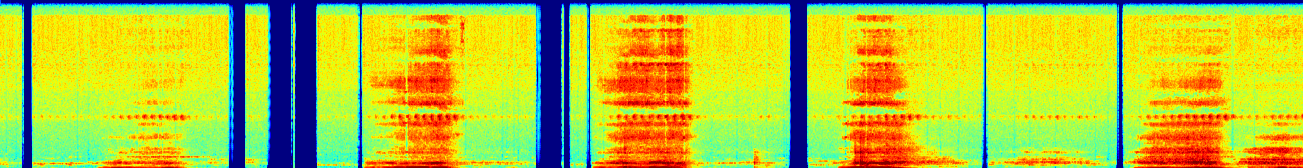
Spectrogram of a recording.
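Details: Sleeping girl, with bruxism also noted: loud rumbling snores recur on each in-breath about every four seconds, with quiet out-breaths between; snoring.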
